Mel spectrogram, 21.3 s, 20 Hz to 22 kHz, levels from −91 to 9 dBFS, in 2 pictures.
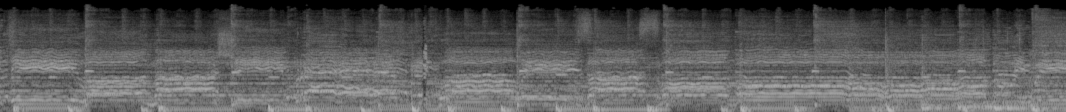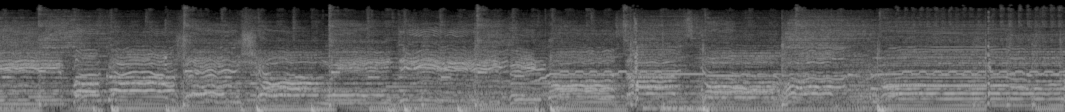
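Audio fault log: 4.19–4.28 s, 12.31–12.34 s, 16.97–17.05 s and 20.49–20.58 s: damaged data in a compressed stream. Each event is a short chirp, squawk, click or hole lasting about 84 ms, except the 24 ms event at 12.31 s. Corrupted bytes make the decoder misread the frames there and lose sync until it finds a valid frame header. On a spectrogram each event appears as a narrow vertical smear of garbled energy. On the waveform it shows as a brief block with abrupt edges that breaks the surrounding pattern.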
